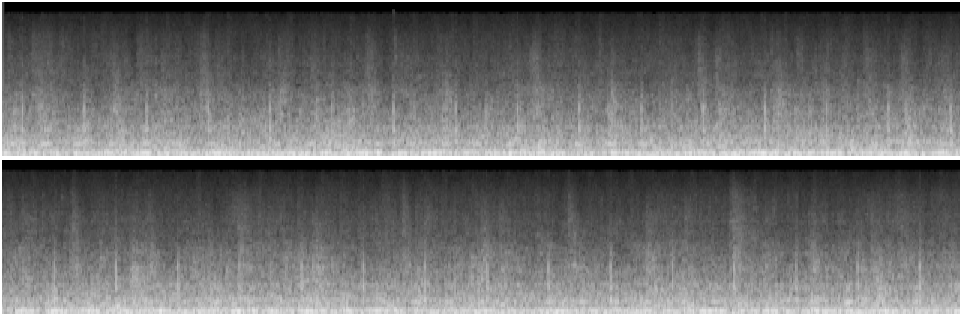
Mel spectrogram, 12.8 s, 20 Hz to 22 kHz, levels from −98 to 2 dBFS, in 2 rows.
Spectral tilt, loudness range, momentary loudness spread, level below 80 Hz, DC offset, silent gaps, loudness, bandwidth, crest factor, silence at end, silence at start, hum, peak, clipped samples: -9.5 dB/octave; 1 LU; 2 LU; -26 dBFS; under 0.1%; none; -16 LUFS; 6.8 kHz; 12 dB; 0 s; 0 s; none; -2 dBFS; under 0.1%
